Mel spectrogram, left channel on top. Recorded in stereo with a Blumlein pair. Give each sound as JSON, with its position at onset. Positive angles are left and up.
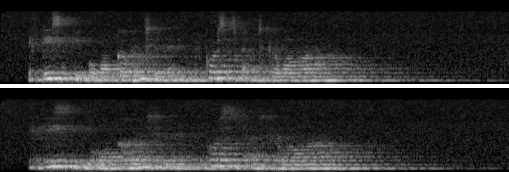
{"t": 0.3, "sound": "a woman speaking", "azimuth_deg": 50, "distance_m": 4.5}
